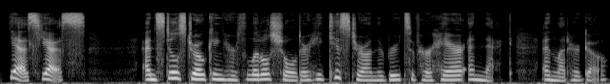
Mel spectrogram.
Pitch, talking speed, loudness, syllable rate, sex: 215 Hz, 225 wpm, -19 LUFS, 5.5 syllables/s, female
